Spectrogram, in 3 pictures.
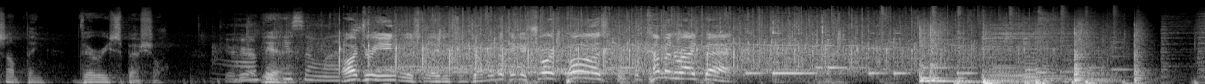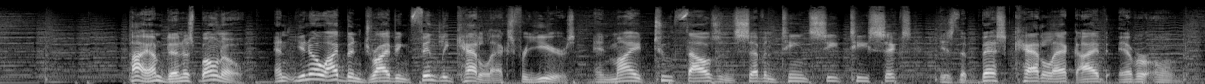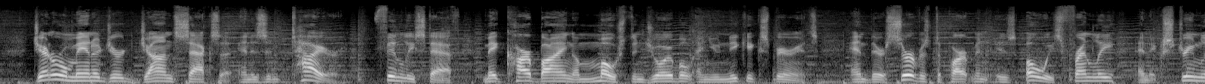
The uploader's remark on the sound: Live at the South Point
